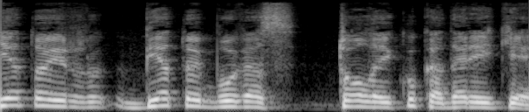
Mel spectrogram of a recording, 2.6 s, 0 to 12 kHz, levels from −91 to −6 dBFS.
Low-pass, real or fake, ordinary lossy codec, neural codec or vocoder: 10.8 kHz; real; MP3, 64 kbps; none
